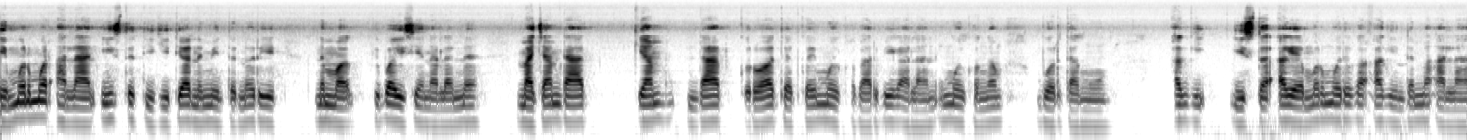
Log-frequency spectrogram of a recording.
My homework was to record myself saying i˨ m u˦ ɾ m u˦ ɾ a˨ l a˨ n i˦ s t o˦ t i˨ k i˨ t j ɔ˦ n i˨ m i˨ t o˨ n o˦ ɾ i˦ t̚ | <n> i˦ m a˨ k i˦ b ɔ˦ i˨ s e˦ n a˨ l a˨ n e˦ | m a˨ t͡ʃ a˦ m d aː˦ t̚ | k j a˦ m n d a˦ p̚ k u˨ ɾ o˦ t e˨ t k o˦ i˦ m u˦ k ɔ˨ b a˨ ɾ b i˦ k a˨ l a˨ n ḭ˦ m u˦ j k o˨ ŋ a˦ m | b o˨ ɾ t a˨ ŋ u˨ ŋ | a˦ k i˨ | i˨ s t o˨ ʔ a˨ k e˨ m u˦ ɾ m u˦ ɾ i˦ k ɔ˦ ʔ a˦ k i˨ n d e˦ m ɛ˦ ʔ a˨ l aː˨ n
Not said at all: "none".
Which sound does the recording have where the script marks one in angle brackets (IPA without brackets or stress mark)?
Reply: n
